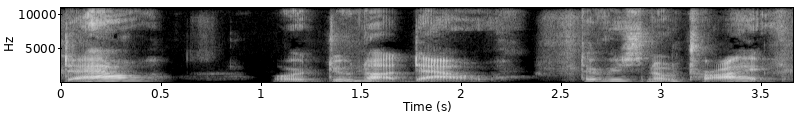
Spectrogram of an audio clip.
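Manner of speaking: slow, drawn-out character voice with swooping pitch. Imagining what an absent person would say in his best impression: Yoda voice. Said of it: "in his best Yoda voice".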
